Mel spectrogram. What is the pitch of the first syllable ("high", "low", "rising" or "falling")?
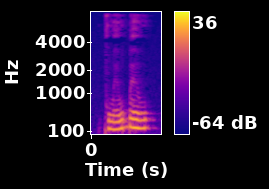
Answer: rising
